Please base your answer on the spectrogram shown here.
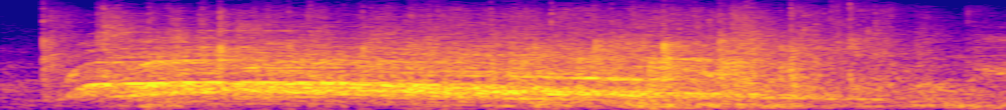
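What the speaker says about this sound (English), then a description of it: "And the crowd went wild." A fairground crowd breaks into applause and cheering for a disco dancing contest, a dense, loud roar of clapping and voices that swells quickly and holds for several seconds, with a whistling tone gliding across it.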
